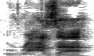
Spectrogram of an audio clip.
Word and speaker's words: RZA: because our good buddy razza who I think that's why you say his name it's just spelled RZA um he's a member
